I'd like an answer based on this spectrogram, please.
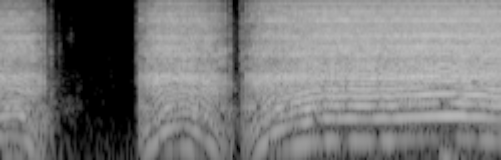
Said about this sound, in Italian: Ma questo è um, un levigatore? Cos'è no, un levigatore? Eh, oh, che, cos'era? Credo che sia una, eh, una motosega.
